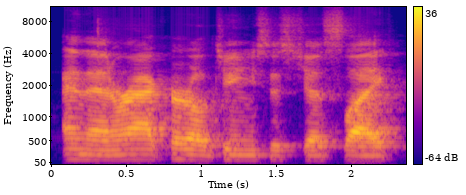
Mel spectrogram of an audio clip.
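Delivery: ordinary talk, nothing marked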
